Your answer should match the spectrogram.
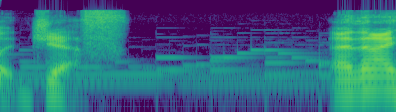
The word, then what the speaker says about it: GIF: I know call it gif and then I say I spelled the word gift I say how do you pronounce this word they say gift and then I take off the T and say now how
